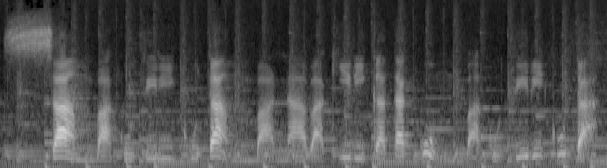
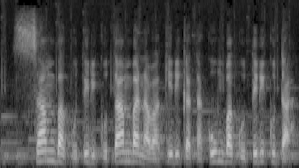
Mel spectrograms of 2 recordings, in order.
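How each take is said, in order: First: It is said very slowly. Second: It is said at normal speed.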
